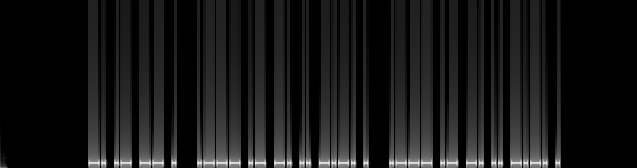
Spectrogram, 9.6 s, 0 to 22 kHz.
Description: Morse code, heard as a keyed tone, about 25 wpm, 700 Hz. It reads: NAME JANICE JANICE
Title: Practice QSO - Exchange 1 - Beginning - 25wpm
